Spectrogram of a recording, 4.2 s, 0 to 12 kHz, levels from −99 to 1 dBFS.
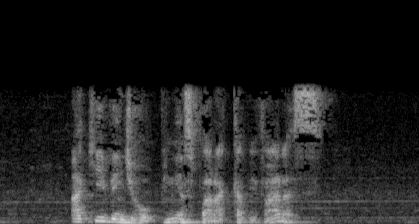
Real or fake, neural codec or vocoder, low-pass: real; none; 7.2 kHz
